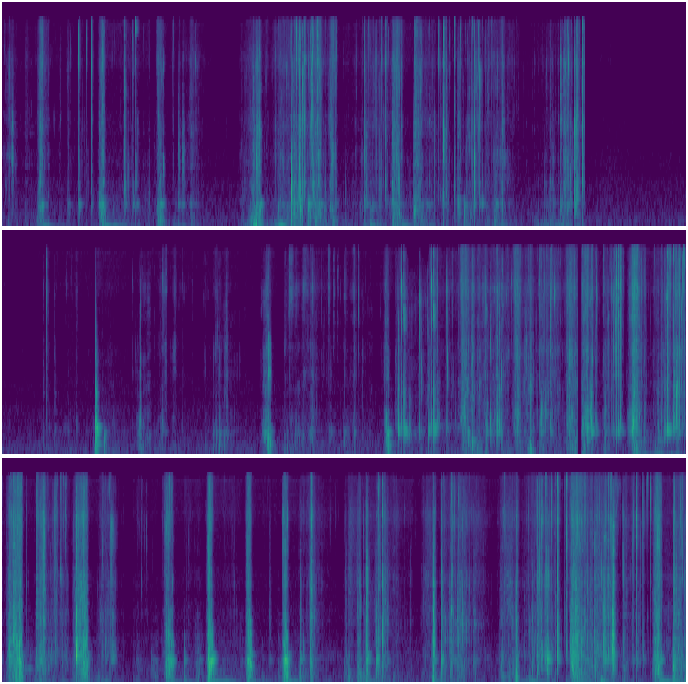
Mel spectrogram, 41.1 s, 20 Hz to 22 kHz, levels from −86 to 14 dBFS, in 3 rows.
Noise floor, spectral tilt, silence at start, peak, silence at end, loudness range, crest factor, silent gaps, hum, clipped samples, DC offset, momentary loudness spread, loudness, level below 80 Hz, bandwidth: -71 dBFS; -2.5 dB/octave; 0.1 s; -6 dBFS; 0 s; 9 LU; 30 dB; 25.22-25.26 s; none; under 0.1%; under 0.1%; 22 LU; -32 LUFS; -54 dBFS; 17 kHz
